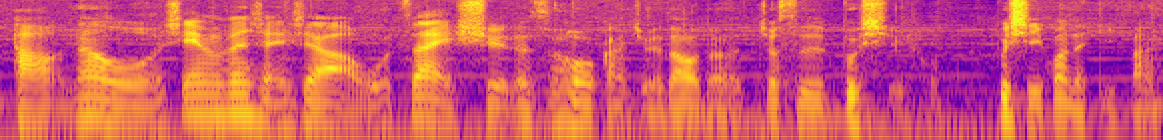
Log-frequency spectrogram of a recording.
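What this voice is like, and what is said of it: Somewhat heavy non-local accent. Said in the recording (Chinese): “口音，就会觉得说，哎，一定不是本地台湾人吧？就是口音稍微有点重”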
